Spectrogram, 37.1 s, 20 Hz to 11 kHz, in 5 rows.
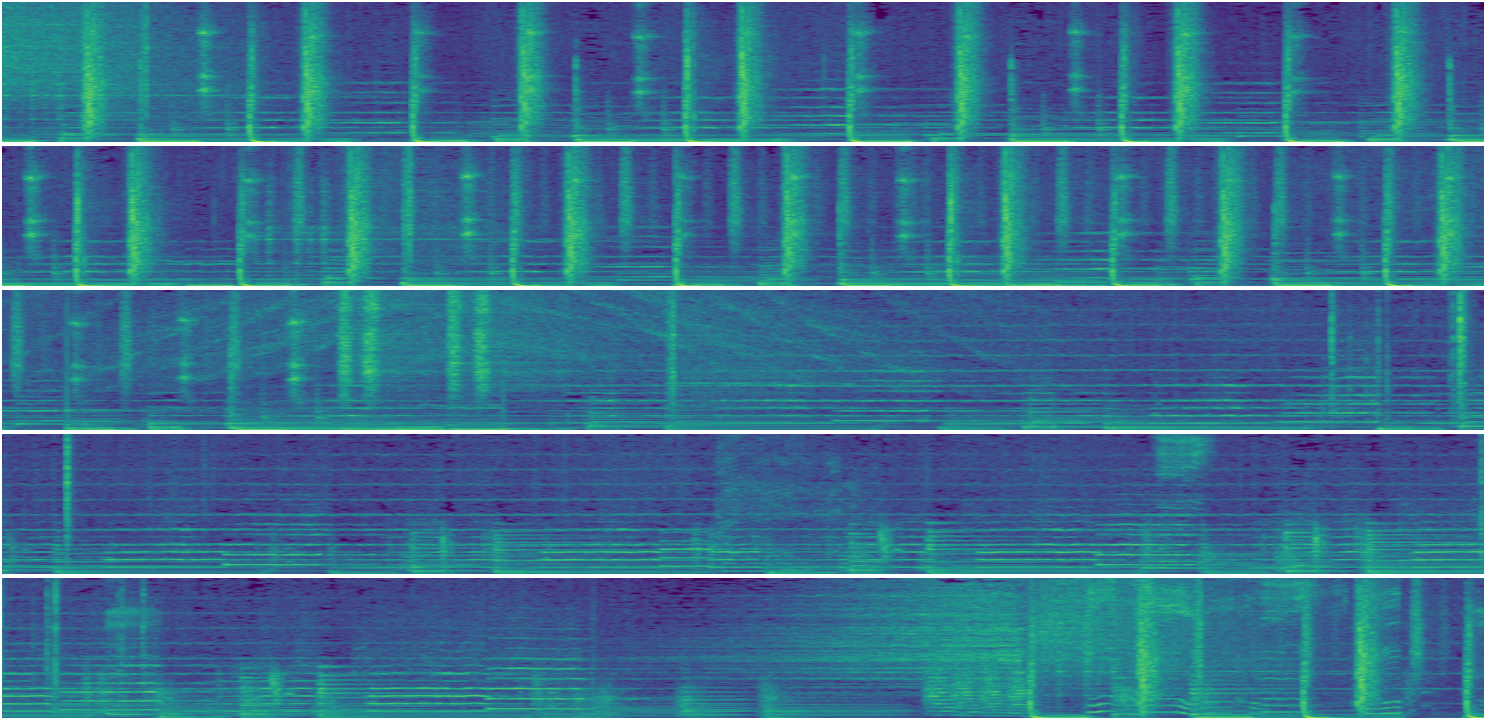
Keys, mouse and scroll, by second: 7.4 shift+click, 9.0 shift+click, 10.0 shift+click, 10.2 shift+click, 12.0 shift+click, 16.4 right click, 27.3 ctrl+t, 28.2 alt+shift+click, 34.2 Return.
